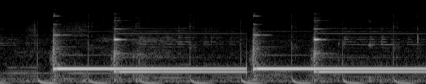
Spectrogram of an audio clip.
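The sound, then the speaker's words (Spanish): A doorbell at Allen Juvenal chimes ding-dong twice, each pair of bright tones ringing out and sustaining, with a low rhythmic thumping underneath and no voices. “Pero pues a ver, toca el timbre de, Allen Juvenal.”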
